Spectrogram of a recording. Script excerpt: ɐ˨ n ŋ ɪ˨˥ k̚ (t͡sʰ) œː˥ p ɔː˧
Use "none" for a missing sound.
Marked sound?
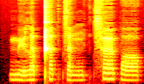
t͡sʰ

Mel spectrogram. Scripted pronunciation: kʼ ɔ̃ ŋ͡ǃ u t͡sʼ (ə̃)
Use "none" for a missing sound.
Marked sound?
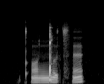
ə̃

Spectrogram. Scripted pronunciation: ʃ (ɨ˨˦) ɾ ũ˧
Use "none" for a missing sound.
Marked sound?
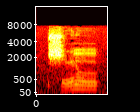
ɨ˨˦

